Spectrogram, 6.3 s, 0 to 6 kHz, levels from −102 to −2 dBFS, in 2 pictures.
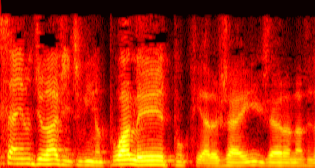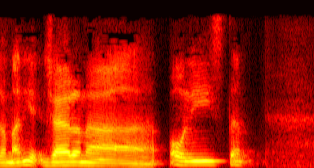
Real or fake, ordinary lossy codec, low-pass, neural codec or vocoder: fake; MP3, 32 kbps; 5.4 kHz; codec, 16 kHz, 1 kbps, X-Codec, HuBERT features, trained on balanced general audio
